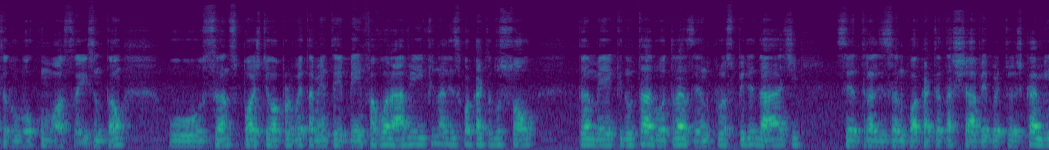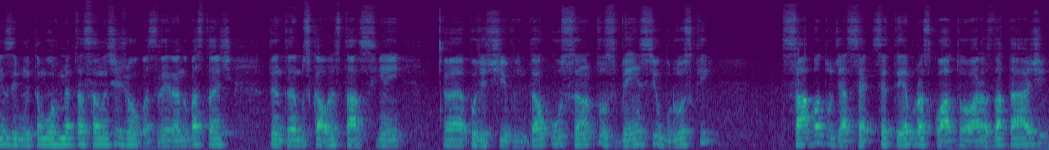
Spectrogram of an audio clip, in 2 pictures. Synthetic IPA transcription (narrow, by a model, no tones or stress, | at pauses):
kaɾt̪ɐd̪ʊlokʊmɔst̪ɾɐisʊẽnt̪ɐ̃w̃ | ʊsɐ̃nt̪ʊ̥spɔd͡ʒɪt̪eɾũapɾovejt̪amẽnt̪ʊaibẽj̃favoɾavewɪfinalizɐkõakaɾt̪ɐd̪ʊsɔw | t̪ɐ̃mbẽj̃akinʊt̪aɾot̪ɾazẽnd̪ʊpɾospeɾid̪ad͡ʒɪ | sẽnt̪ɾalizɐ̃nd̪ʊkõɐakaɾt̪ɐd̪ɐʃavɪabeɾt̪uɾɐd͡ʒɪkamĩɲʊzɪmũj̃t̪ɐmovimẽnt̪asɐ̃w̃nesɪʒoɡʊaseleɾɐ̃nd̪ʊbast̪ɐ̃nt͡ʃɪ̥ | t̪ẽnt̪ɐ̃nʊbuskaɾʊhezut̪ad̪ʊsĩai | ɛpozit͡ʃivʊẽnt̪ɐ̃w̃ʊsɐ̃nt̪ʊzvẽsɪʊbɾuskɪ | sabɐd̪ʊd͡ʒiɐsɛt͡ʃɪd̪ɪset̪ẽmbɾʊɐskwat̪ɾʊɔɾɐzd̪ɐt̪aɾd͡ʒɪ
